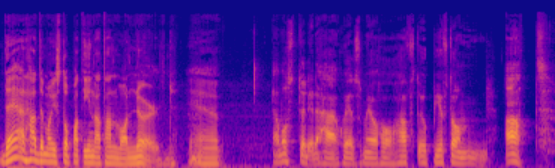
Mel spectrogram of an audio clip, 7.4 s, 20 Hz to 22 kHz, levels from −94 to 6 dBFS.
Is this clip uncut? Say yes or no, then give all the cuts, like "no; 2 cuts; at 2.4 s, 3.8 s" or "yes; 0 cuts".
no; 3 cuts; at 2.4 s, 4.1 s, 5.0 s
